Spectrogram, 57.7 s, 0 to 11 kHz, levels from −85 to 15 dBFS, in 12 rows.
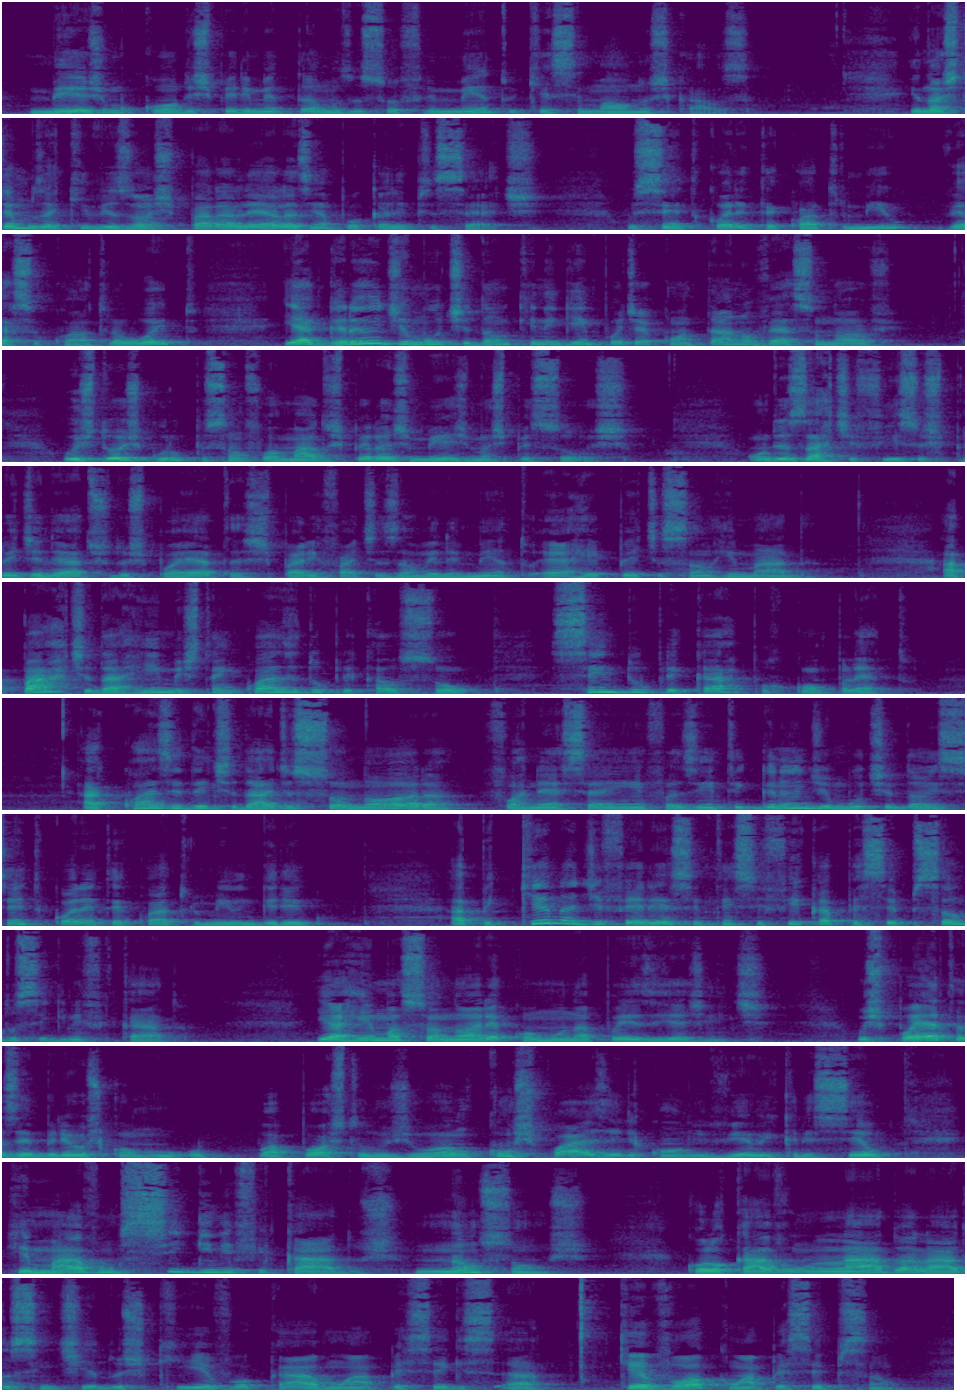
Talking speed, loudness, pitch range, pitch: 135 wpm, -32 LUFS, 130-180 Hz, 155 Hz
